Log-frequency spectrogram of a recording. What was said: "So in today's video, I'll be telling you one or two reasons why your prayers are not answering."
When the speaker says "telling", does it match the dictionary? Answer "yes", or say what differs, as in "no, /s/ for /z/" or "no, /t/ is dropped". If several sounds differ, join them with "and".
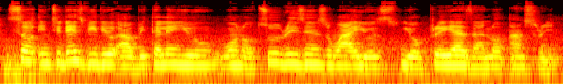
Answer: yes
